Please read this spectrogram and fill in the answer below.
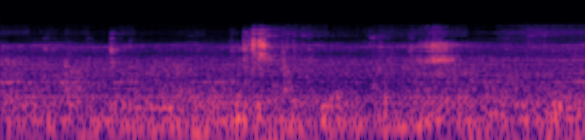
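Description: Barge-mounted crane working: a low engine rumble under a faint whine that slowly rises in pitch, with two short metallic squeals or clanks, the louder about two seconds in and another about a second and a half later.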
